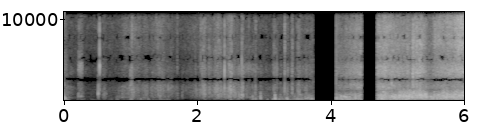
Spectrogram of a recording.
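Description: Rushing noise of wind on a phone microphone and a snowboard sliding through fresh powder. It starts faint, grows louder from about two seconds in, and cuts out twice briefly around the middle before running loud and steady.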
